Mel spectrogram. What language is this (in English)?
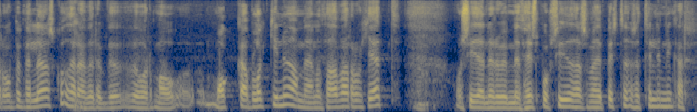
Icelandic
